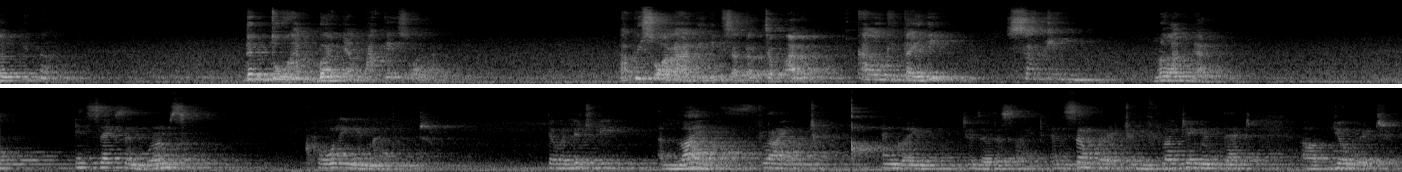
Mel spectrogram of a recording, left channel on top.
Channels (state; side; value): different; both; correlation 0.01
